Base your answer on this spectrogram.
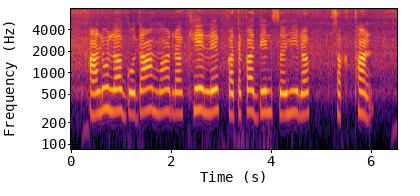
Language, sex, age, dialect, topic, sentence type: Chhattisgarhi, female, 18-24, Northern/Bhandar, agriculture, question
